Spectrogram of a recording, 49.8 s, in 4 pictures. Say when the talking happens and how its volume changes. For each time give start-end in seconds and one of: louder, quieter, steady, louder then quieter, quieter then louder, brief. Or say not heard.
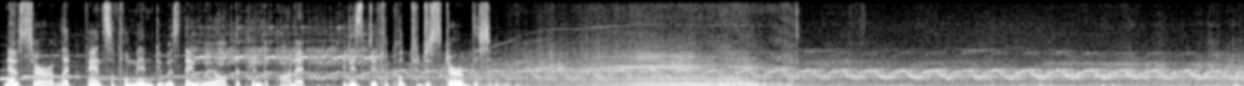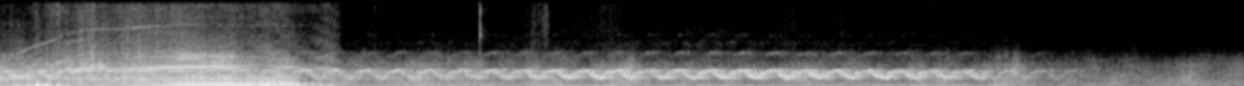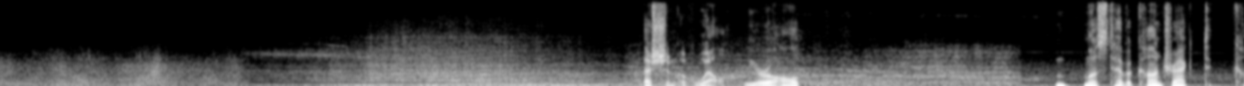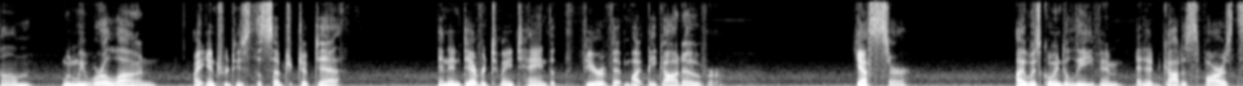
0.0-5.0 steady
31.3-32.9 brief
35.4-44.6 steady
45.6-46.5 brief
47.5-49.7 brief.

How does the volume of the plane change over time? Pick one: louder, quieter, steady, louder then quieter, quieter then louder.
quieter.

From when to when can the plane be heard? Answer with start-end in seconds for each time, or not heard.
0.0-49.7.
